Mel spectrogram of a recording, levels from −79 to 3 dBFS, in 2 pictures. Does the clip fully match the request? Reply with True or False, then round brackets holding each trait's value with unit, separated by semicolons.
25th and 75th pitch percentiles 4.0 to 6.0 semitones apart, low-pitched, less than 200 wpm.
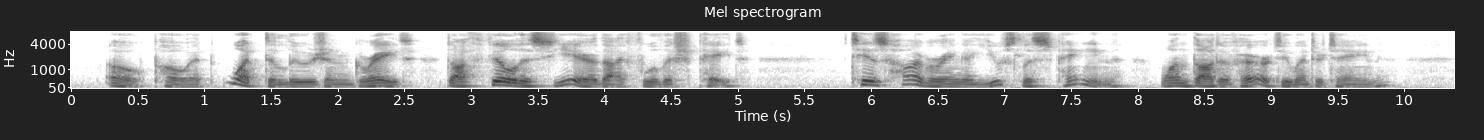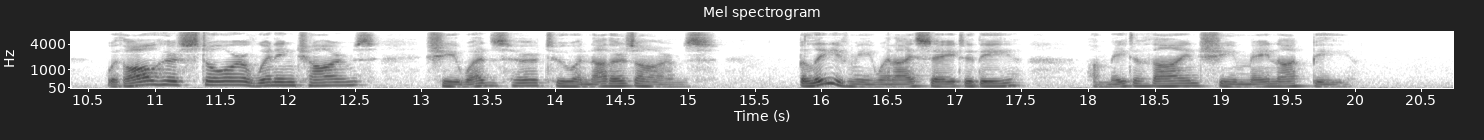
True (4.7 semitones; 125 Hz; 150 wpm)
